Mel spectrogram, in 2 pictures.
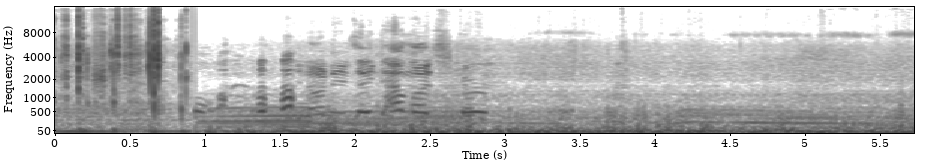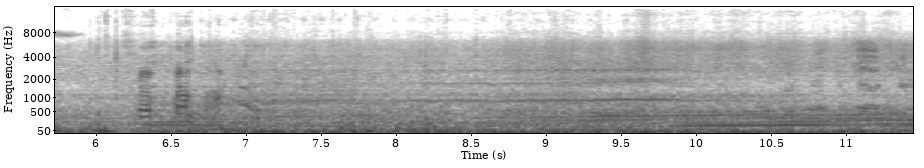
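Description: A car engine roars and revs as the car speeds along.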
